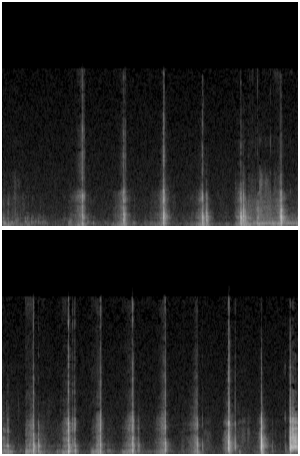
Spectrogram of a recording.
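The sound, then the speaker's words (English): A knife slices through sand in many soft, gritty strokes at a steady, even pace, each one a short crunchy swish. The strokes are alone, with no talk. “going to do the ASMR with the sand. Let's go. It's time for beige knife.”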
